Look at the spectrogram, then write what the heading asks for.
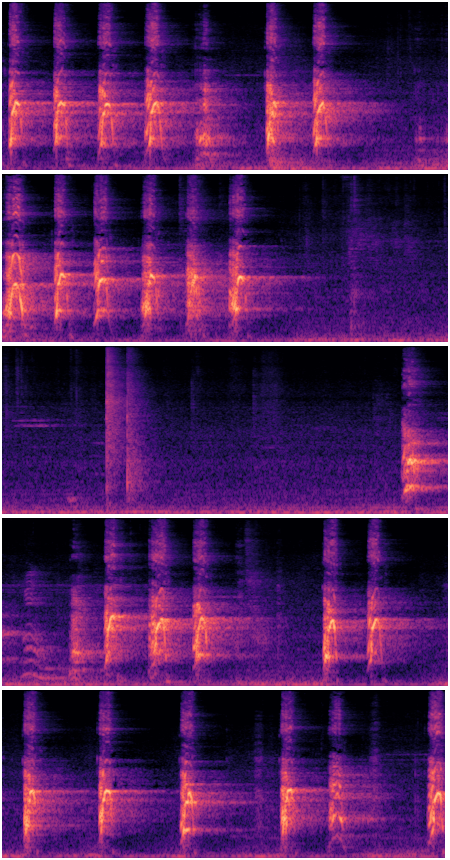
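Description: A Labrador puppy barks in quick, high-pitched bursts, several yaps at a time with short pauses between.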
